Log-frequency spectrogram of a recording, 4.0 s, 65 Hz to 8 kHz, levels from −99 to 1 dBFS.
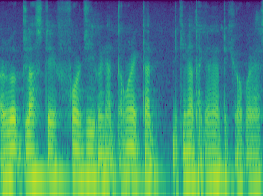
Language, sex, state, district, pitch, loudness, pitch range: Nagamese, male, Nagaland, Kohima, 100 Hz, -19 LUFS, 95-105 Hz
